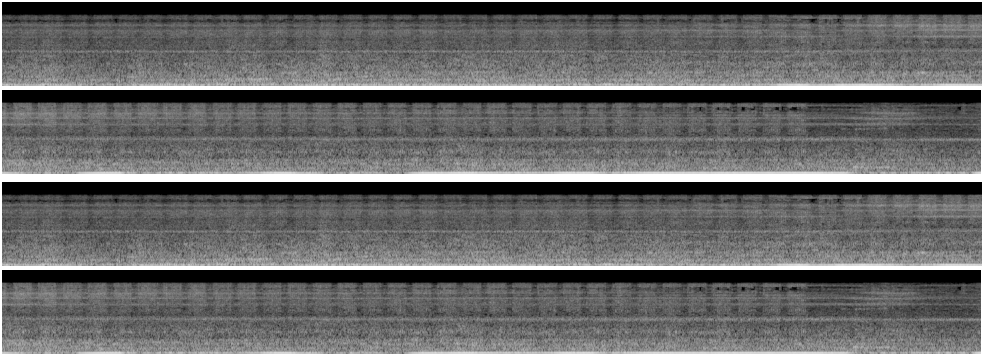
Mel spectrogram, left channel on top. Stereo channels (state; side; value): identical; both; correlation 1.00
